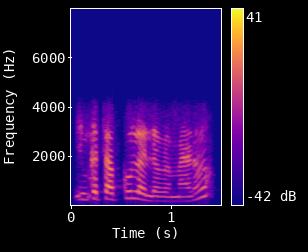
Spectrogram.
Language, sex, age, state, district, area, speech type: Telugu, female, 45-60, Andhra Pradesh, Bapatla, urban, conversation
